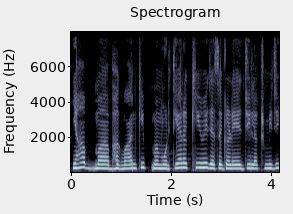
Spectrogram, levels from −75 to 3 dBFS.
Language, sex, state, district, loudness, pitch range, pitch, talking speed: Hindi, female, Uttar Pradesh, Jyotiba Phule Nagar, -15 LUFS, 220-245 Hz, 225 Hz, 175 wpm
